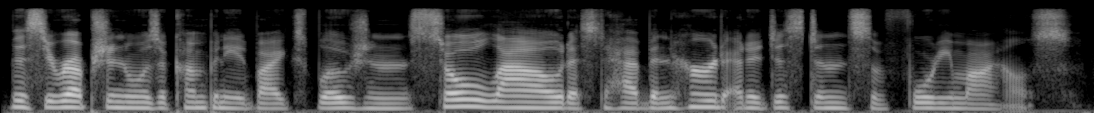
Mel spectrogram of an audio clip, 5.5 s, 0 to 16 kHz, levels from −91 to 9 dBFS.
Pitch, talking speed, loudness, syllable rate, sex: 175 Hz, 210 wpm, -21 LUFS, 5.7 syllables/s, female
